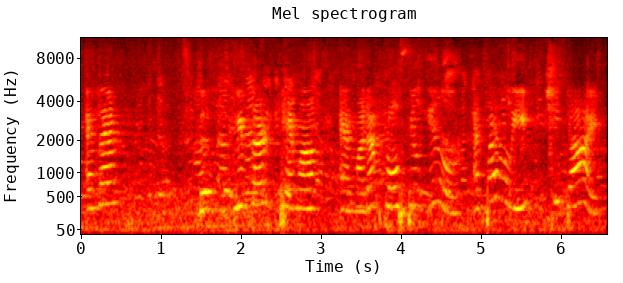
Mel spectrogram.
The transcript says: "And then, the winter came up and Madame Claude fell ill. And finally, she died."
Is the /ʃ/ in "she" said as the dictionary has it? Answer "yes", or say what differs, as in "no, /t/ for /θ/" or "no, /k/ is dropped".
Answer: yes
